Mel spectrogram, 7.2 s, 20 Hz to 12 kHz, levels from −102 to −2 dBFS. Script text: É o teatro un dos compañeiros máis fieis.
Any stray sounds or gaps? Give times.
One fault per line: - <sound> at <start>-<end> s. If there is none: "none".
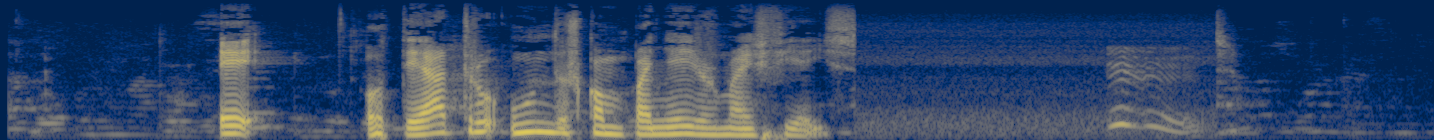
- throat clearing at 5.5-6.0 s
